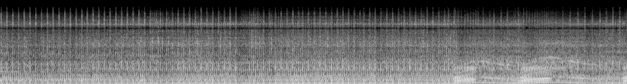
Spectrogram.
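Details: Healthy 2009 Echo two-stroke, likely the PB 251 blower, started on choke with primes on a small amount of fuel: an even crisp idle, then clean revs up and back down. It still runs as well as it did six years ago.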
